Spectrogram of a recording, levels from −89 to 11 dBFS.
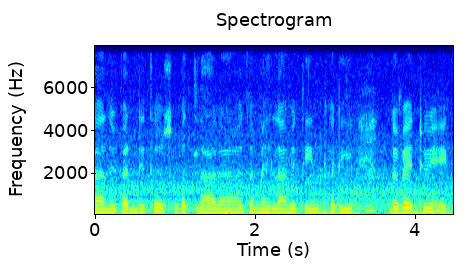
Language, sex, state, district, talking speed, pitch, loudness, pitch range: Hindi, female, Uttar Pradesh, Deoria, 270 wpm, 170 Hz, -29 LUFS, 160-170 Hz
